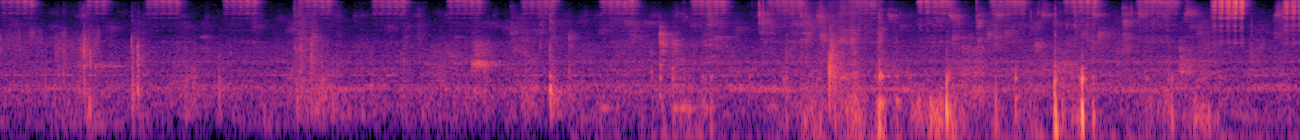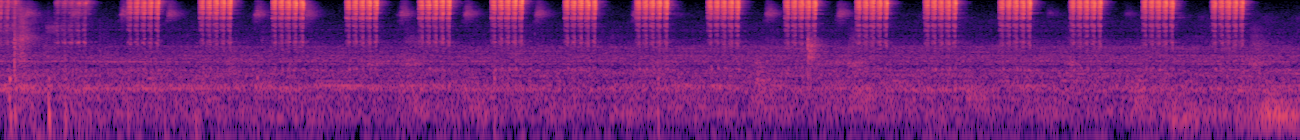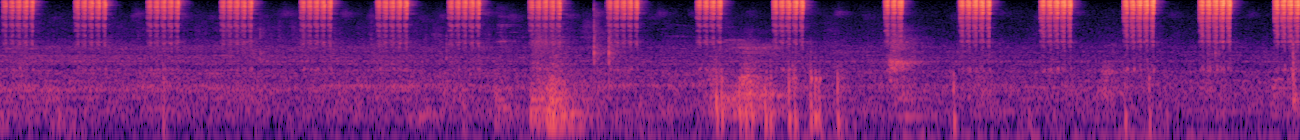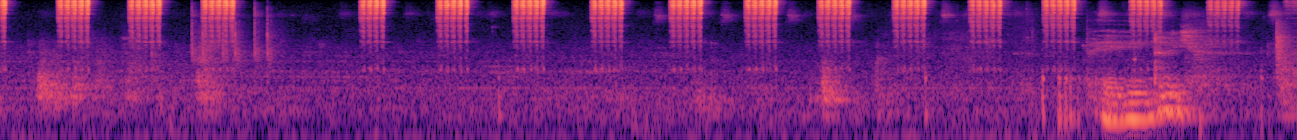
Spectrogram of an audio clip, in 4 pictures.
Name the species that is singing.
Platycleis intermedia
